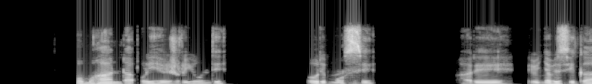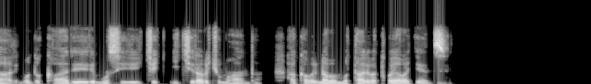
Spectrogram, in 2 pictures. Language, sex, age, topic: Kinyarwanda, male, 50+, government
